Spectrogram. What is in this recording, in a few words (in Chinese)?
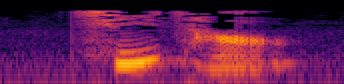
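"起草", Mandarin Chinese; hsk; chinese-flashcards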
